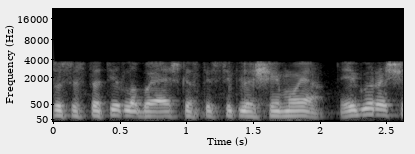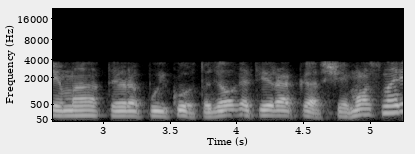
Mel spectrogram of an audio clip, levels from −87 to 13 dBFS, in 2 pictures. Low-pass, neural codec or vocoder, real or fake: 3.6 kHz; codec, 16 kHz, 6 kbps, DAC; fake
